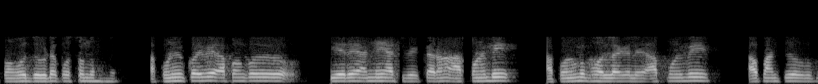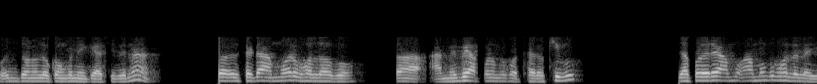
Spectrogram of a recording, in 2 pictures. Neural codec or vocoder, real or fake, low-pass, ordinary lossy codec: none; real; 3.6 kHz; AAC, 16 kbps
